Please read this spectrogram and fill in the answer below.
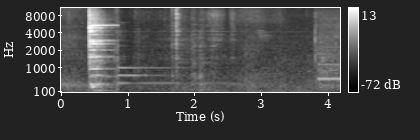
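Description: A single hammer blow on a steel pulley disc, seating it inside the steel ring rim; the steel rings on with several clear tones for about two seconds. A lighter knock follows about a second later.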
